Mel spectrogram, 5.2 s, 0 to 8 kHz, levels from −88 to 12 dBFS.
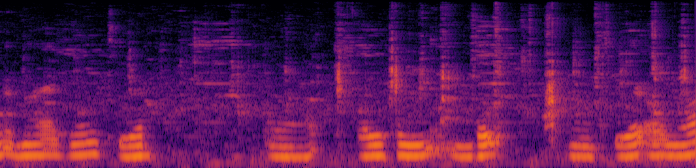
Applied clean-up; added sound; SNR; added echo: classical method log-MMSE.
